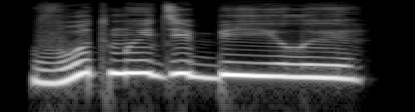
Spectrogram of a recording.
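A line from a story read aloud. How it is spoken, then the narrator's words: Friend's groan with shaky exhale. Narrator (Russian): судорожно выдохнув, простонал друг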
